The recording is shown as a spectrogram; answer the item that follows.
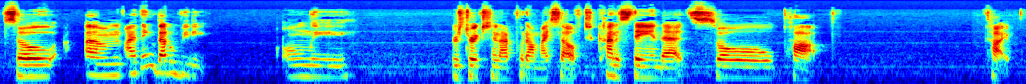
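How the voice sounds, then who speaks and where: A woman's voice: mid-range voice, little pitch movement, slow pace, pauses often, rough recording. Chatty Dutch woman singer. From Netherlands. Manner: chatty, laughs between thoughts. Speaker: guest singer. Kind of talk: casual interview over live stream.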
